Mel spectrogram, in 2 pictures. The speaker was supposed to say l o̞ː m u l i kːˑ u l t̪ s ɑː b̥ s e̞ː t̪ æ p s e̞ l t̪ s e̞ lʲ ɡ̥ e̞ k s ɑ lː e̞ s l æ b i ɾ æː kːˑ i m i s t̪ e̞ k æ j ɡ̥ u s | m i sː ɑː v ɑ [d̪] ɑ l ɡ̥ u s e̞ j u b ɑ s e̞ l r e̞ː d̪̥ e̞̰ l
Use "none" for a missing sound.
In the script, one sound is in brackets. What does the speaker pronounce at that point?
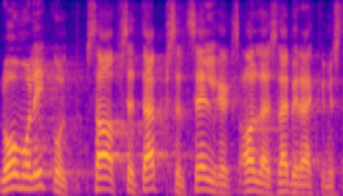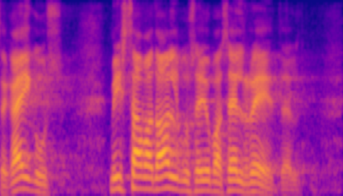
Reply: d̪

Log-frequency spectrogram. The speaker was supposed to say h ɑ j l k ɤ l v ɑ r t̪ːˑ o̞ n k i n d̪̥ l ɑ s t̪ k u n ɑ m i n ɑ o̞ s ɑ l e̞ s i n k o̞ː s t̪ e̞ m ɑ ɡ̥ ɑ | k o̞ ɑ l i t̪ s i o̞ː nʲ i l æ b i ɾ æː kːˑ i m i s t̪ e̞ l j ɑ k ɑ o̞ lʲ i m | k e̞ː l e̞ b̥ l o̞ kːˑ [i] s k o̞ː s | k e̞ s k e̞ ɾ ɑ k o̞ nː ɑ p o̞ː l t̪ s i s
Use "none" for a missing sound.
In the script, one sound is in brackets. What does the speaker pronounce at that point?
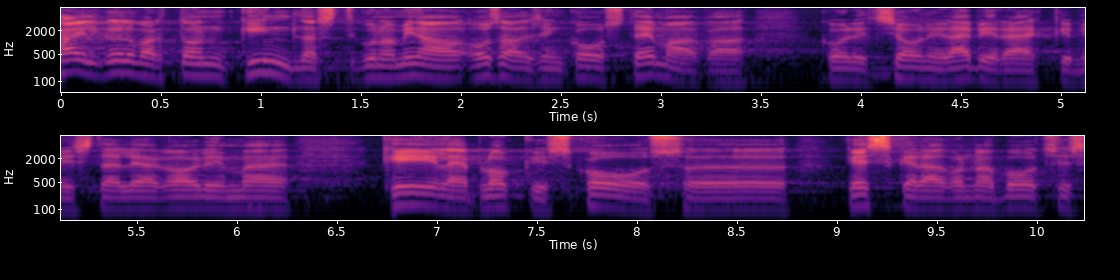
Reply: i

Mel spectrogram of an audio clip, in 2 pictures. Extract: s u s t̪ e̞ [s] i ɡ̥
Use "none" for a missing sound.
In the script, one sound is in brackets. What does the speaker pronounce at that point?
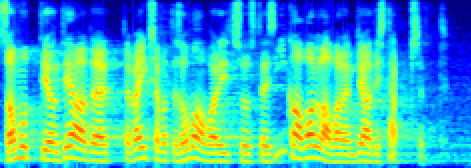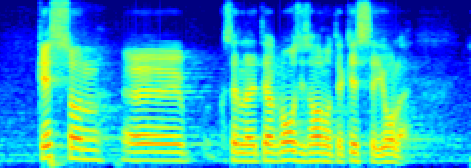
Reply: s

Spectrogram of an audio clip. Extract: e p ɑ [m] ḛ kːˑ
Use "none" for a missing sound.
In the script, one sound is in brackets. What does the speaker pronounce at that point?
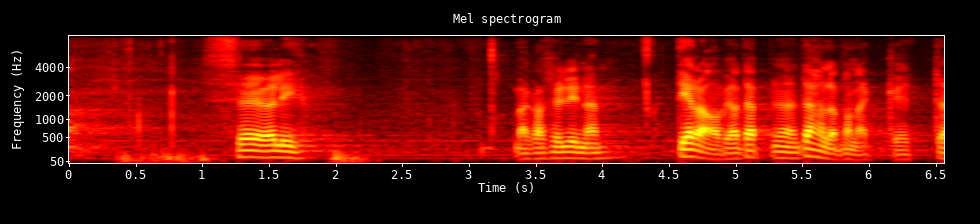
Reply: n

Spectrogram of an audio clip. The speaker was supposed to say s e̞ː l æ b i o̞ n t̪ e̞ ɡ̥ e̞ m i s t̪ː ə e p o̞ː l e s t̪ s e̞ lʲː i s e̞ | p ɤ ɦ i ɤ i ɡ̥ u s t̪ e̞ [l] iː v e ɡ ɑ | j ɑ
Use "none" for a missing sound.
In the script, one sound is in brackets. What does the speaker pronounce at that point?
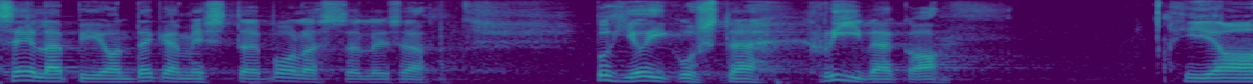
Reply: r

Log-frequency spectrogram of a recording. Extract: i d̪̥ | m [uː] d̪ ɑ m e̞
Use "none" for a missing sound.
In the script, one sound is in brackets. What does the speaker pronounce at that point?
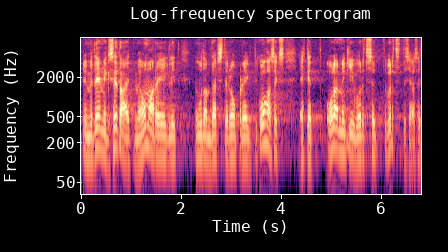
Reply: uː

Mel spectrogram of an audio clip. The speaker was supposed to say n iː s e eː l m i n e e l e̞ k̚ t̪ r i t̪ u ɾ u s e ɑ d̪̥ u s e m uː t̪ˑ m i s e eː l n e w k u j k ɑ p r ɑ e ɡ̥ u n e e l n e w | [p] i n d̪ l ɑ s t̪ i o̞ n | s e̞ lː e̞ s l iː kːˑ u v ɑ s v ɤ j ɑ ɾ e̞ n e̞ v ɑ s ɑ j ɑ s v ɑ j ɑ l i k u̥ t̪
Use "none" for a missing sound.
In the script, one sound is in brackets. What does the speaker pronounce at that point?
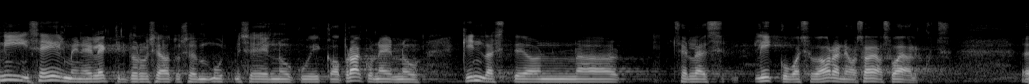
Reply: k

